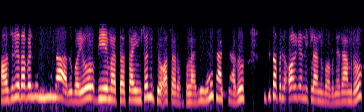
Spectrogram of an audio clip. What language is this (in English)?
Nepali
